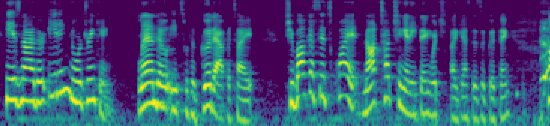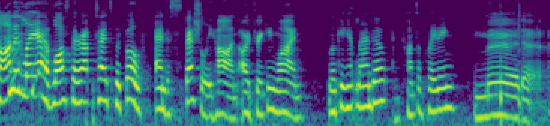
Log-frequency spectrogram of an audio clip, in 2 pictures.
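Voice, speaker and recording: A woman's voice: mid-range voice, big pitch swings, normal speed, a bit bright. A woman guest doing a playful dramatic reading of a script's screen directions.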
